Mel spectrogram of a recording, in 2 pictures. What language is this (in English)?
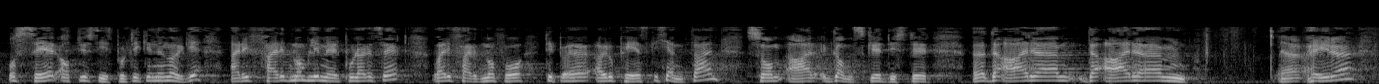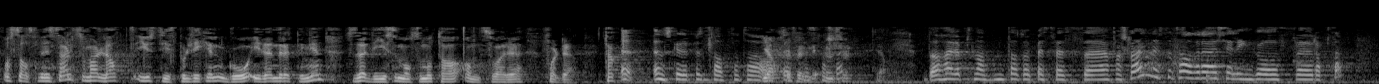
Norwegian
